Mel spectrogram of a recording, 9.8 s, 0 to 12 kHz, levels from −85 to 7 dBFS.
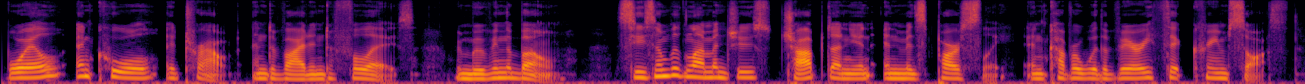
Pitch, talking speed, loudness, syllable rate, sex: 170 Hz, 180 wpm, -20 LUFS, 5.2 syllables/s, female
